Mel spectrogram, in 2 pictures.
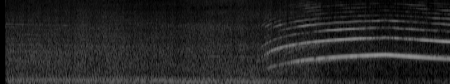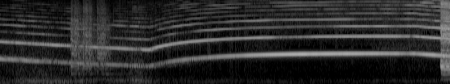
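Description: Fire engine's Federal mechanical siren winding up about five seconds in over steady traffic noise, rising, coasting slowly down and winding up again as the truck approaches. A short burst of air horn blasts comes just after the middle, and the air horn sounds again at the very end.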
